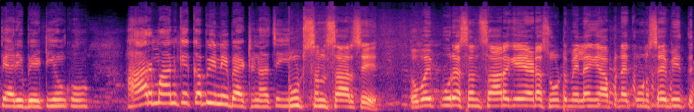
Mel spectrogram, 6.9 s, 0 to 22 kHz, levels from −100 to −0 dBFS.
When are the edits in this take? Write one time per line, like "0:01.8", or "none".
0:02.8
